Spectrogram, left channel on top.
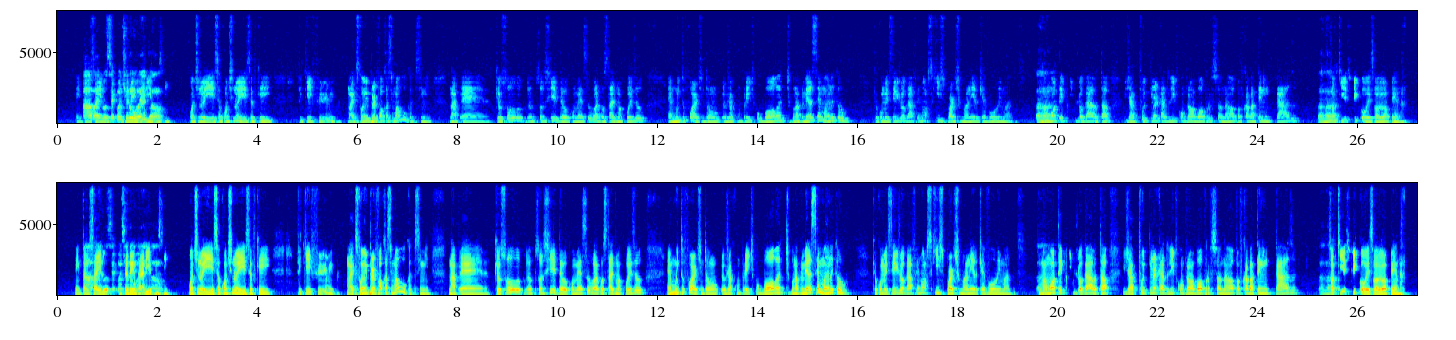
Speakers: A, on the right (about 85°); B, on the left (about 60°).
A: tentando
B: Ah,
A: sair
B: mas você
A: do
B: continuou
A: sedentarismo,
B: então.
A: assim. Continuei, esse eu continuei, esse eu fiquei, fiquei firme, mas foi um hiperfoco assim maluco, assim, na, é, porque eu sou, eu sou desse jeito, né? Eu começo a gostar de uma coisa, eu, é muito forte, então eu já comprei, tipo, bola, tipo, na primeira semana que eu, que eu comecei a jogar, falei, nossa, que esporte maneiro que é vôlei, mano.
B: Aham.
A: Mas mó tempo que eu jogava e tal, já fui pro Mercado Livre, comprei uma bola profissional pra ficar batendo em casa,
B: Aham.
A: só que esse ficou, esse valeu a pena,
